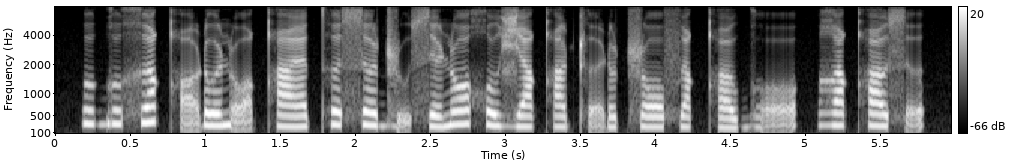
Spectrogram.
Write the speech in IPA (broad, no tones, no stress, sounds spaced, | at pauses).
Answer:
ʊ ɡ ʊ x ə qʰ ɔ̰ ɽ ʊ ɳ ɔ̰ qʰ æ t̪ʰ ə s ə ɖ͡ʐ ṵ s ɪ ɳ ɔ χ u ʑ æ qʰ æ ʈʰ ə̰ ɽ ʊ ʈ͡ʂ ɔ f ɪ qʰ u ɡʱ ɔ̰ | ʁ ə qʰ ʊ s ə̰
